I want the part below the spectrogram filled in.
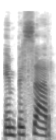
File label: "empezar", spanish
